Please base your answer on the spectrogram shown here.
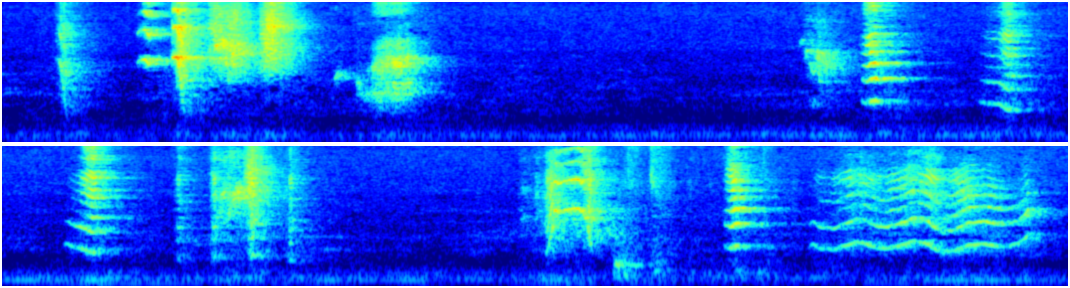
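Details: Male pet Indian ringneck uttering Hindi-Urdu talking phrases; short harmonic, nasal syllables spaced about a second apart, ending in a wavering, meow-like warbled tone, over a soft indoor hum.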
